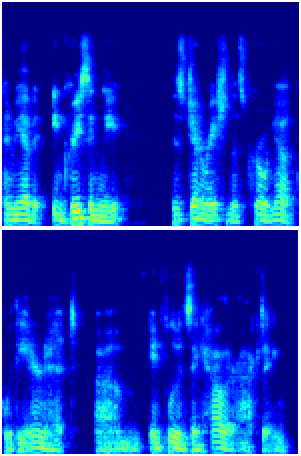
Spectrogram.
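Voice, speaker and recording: A man lecturing on a recorded class, hoarse and losing his voice, talking loosely with many fillers and restarts. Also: deep voice, flat delivery, brisk, poor audio. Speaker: university lecturer.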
